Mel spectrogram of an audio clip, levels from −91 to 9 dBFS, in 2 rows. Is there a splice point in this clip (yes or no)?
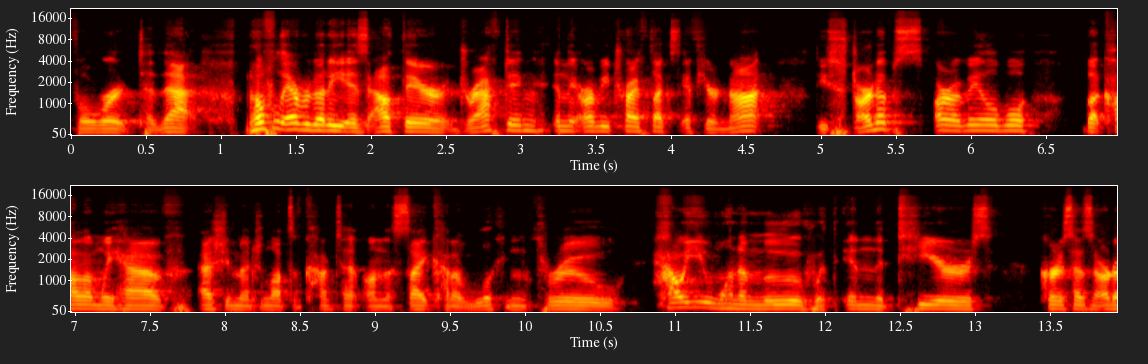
no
